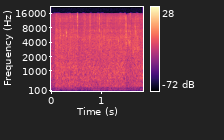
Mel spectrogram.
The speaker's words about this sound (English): The onion is chopped swiftly and bathed in ice water to remove the slime.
